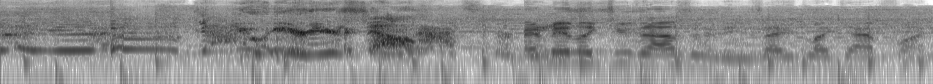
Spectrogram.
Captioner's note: Harry potter screaming; screaming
